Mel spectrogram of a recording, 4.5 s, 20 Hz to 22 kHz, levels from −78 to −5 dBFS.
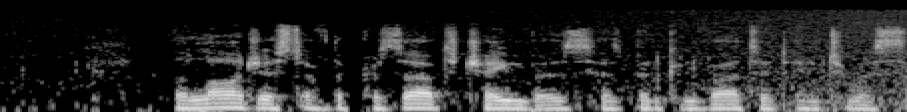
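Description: Overdone noise removal runs through the whole speech clip. The noise reducer was pushed too hard, so bands sitting near its noise estimate get pulled right down, taking quiet bits of the voice with them. You hear near-silent gaps with twinkly specks.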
